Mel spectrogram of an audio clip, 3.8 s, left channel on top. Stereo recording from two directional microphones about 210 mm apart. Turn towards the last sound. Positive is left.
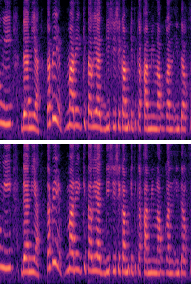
turn(degrees=-15)  # may be behind; listen again after turning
